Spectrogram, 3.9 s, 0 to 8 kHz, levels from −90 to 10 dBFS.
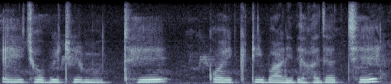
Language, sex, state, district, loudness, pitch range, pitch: Bengali, female, West Bengal, Alipurduar, -15 LUFS, 200-220 Hz, 215 Hz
